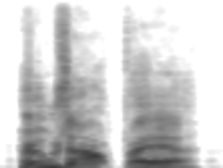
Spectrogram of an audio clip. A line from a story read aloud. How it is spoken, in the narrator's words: a voice shouted, getting closer and closer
